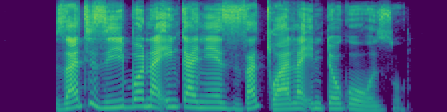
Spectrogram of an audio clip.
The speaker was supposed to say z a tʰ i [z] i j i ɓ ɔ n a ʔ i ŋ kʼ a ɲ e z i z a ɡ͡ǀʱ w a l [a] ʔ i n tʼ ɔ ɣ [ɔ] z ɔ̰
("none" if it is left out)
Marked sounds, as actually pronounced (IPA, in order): z, a, ɔː

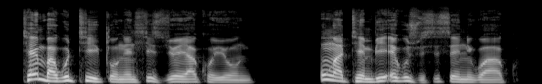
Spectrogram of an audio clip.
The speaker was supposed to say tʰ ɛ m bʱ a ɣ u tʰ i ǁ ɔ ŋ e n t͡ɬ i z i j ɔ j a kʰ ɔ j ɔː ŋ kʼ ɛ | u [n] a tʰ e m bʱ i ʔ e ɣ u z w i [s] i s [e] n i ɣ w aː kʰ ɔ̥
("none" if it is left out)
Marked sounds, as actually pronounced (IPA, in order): ŋ, s, e

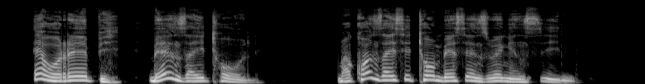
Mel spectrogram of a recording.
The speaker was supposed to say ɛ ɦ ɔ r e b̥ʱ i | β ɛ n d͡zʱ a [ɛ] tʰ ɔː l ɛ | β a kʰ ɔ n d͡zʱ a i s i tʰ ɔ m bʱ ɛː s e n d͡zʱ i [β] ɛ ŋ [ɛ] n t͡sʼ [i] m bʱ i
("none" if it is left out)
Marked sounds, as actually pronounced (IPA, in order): i, w, e, iː

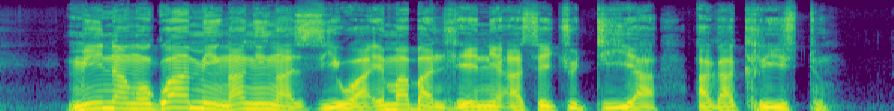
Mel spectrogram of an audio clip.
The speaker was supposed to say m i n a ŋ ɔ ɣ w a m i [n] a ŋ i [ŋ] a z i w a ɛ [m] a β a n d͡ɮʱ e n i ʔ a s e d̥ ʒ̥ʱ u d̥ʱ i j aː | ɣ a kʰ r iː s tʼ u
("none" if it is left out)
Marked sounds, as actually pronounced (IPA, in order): ŋ, ŋ, m

